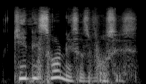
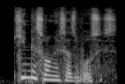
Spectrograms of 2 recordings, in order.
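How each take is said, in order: First: Repeated question, higher and slower; high, slow probing question. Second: Said in the usual way. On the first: Shown as a demonstration. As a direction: lift it higher and stretch it slowly. Rhetorical question repeated, then stretched.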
